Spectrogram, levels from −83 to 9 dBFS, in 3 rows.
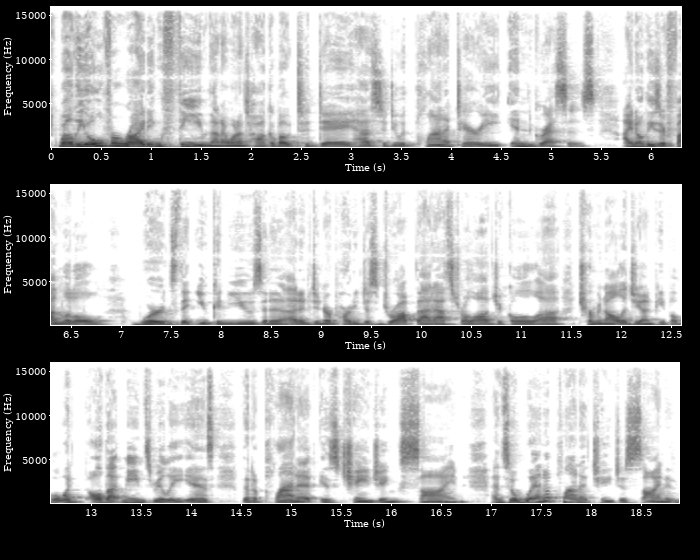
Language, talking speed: English, 195 wpm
